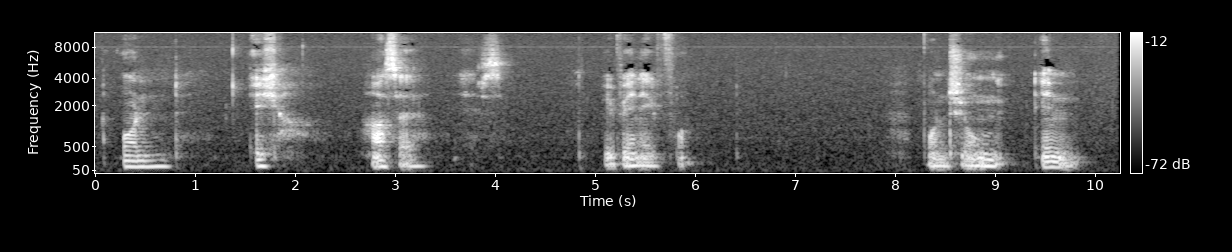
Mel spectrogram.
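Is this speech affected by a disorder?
Yes: cerebral palsy; slowness.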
